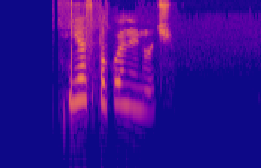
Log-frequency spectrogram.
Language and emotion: Russian, neutral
